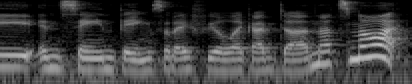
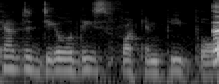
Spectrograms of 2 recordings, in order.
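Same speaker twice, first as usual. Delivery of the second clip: a quick, softer, lightly grumbling man; grumpy neighbour; 4 semitones lower, 9 dB quieter, faster than usual. Retold or imitated. Imitating the grumpy neighbour's thoughts, a light fast grumble. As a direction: rattle off his complaint under your breath. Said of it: "he's like".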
